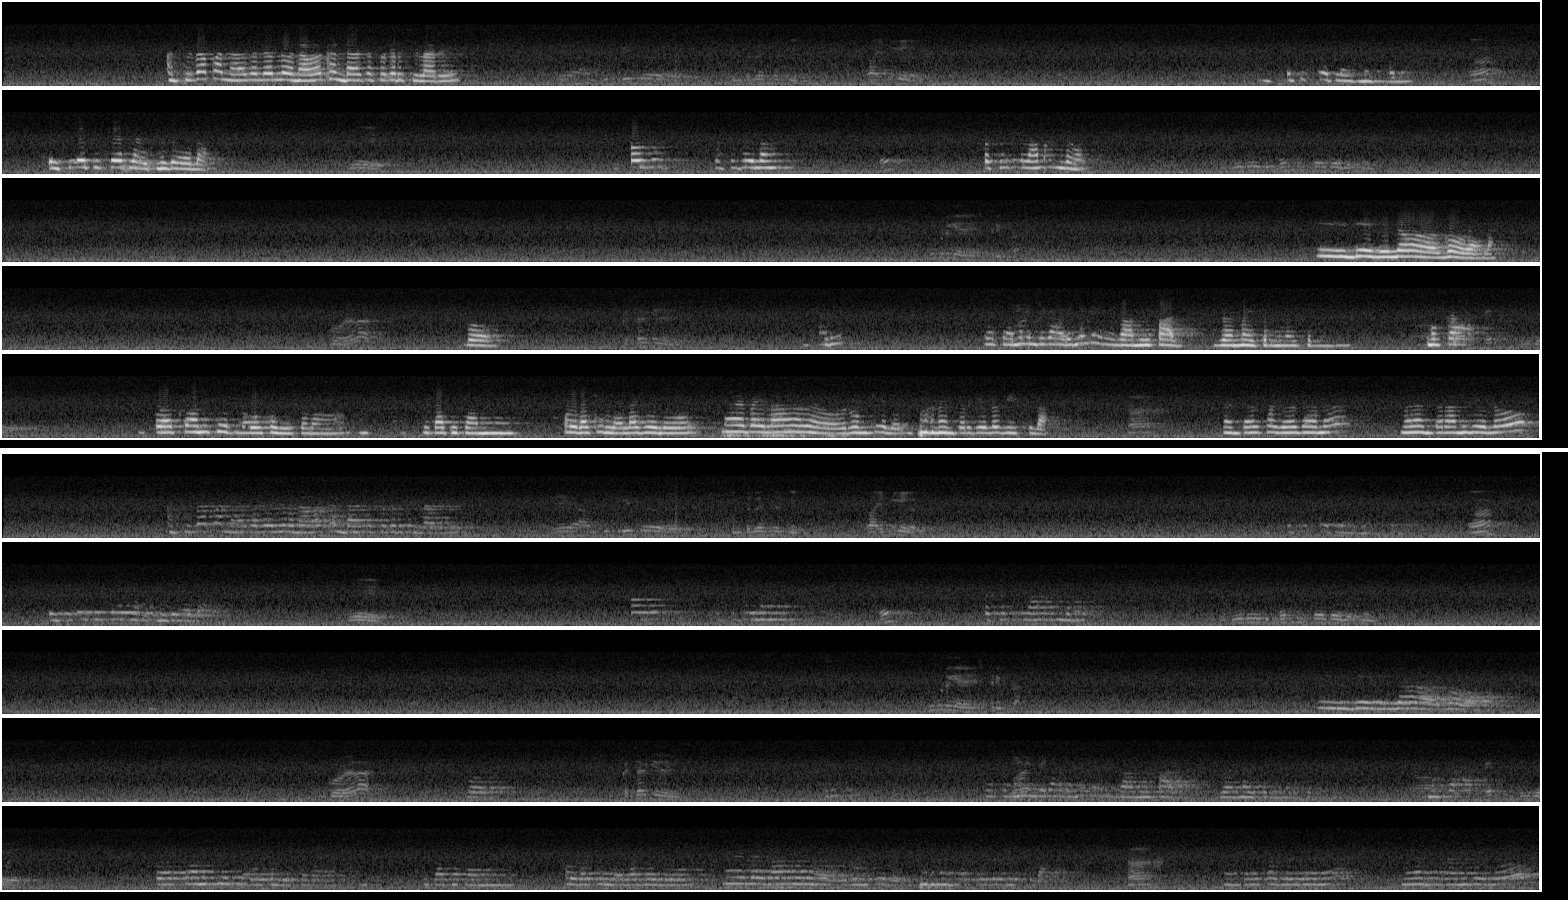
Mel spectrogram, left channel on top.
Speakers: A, on the left; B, on the right.
A: आलतासा पन्हाळा गडाव, लोणावळा, खंडाळा कसं करशीला रे?
B: अरे! आमची ट्रिप इंटरनॅशनल ट्रिप राईटने गेल्यालो.
A: <unintelligible> गेल्यालास.
B: आह
A: पैशे लागत्यात काय फ्लाईटने जायला?
B: होय.
A: मग कस गेला?
B: काय?
A: कसं गेला म्हणलं?
B: <unintelligible> दोन दिवसाचं डेवलपमेंट <unintelligible> तू कुठ गेलेलीस ट्रिपला?
A: मी गेलेलो गोव्याला.
B: गोव्याला?
A: व्हय.
B: कशाल गेलेलीस?
A: <unintelligible> कशान
B: पुण्यात
A: म्हणजे? गाडी न गे लामी पाच ज मैत्री मैत्रिणी.
B: हां-हां,
A: मग काय
B: <unintelligible> गोव्यात.
A: पळत काम फिरलो सगळीकडा. ठिका ठिकाणी पहिला किल्ल्याला गेलो. नाही, पहिला रूम केलो. म नंतर गेलो बीचला.
B: हां
A: त सगळं झालं. म नंतर आम्ही गेलो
